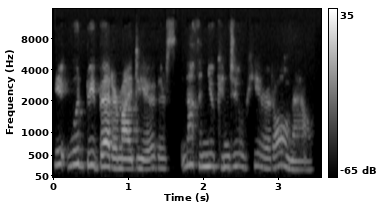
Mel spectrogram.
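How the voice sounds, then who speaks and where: A woman acts a sympathetic lady companion in an old radio mystery. She is composed and gently firm, a little high in pitch. The room rings with clear echo. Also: brisk, highs cut off, lightly acted. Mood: gently persuasive. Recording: echoey, roomy sound.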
